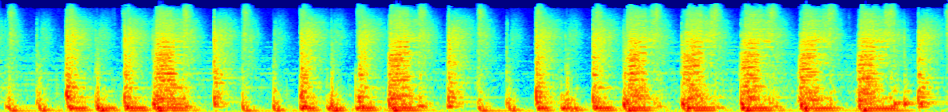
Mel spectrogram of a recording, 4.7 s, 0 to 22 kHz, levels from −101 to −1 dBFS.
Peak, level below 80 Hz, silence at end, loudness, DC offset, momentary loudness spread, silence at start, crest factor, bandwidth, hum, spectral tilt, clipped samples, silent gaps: 0 dBFS; -26 dBFS; 0 s; -16 LUFS; 0.6%; 7 LU; 0 s; 16 dB; 19 kHz; none; -4.5 dB/octave; under 0.1%; none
